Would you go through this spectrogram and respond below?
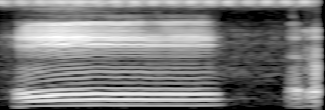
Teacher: आ का मात्रा को मतलब 3 प्लुत स्वर के समान बढ़ा करके इसको बोला जाएगा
